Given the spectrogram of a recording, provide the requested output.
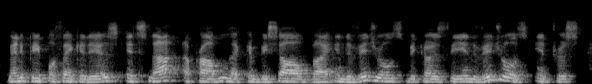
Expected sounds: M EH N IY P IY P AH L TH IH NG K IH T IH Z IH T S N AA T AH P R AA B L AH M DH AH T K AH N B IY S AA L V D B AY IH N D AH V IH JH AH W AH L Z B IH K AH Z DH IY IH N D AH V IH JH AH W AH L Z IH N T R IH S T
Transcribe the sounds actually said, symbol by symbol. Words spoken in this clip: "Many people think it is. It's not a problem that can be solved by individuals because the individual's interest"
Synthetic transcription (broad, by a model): M EH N IY P IY P L TH IH NG K IH T IH Z IH T S N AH T AH P R AA B L AH M DH AH T K AH N B IY S AA L V D B AY IH N D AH V IH JH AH W L Z B IH K AH Z DH IY IH N D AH V IH JH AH W L Z IH N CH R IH S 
